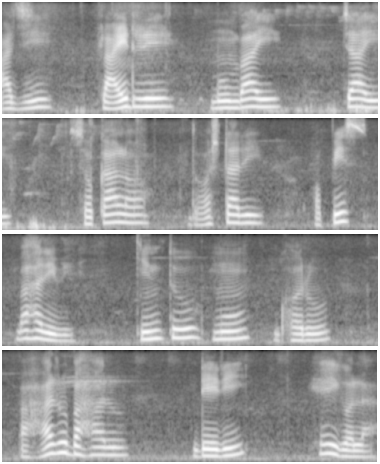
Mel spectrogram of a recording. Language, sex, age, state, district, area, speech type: Odia, female, 18-30, Odisha, Balangir, urban, spontaneous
